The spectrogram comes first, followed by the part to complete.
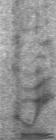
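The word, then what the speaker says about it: Kooy: Cooey, number 13, we were kind of wondering how that might be possibly pronounced, and indeed it is Cooey, K-O-O-Y.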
